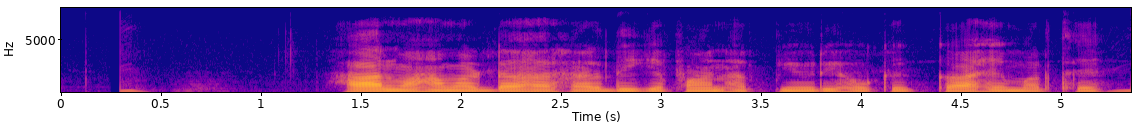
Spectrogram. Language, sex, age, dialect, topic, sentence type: Chhattisgarhi, male, 18-24, Eastern, agriculture, question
